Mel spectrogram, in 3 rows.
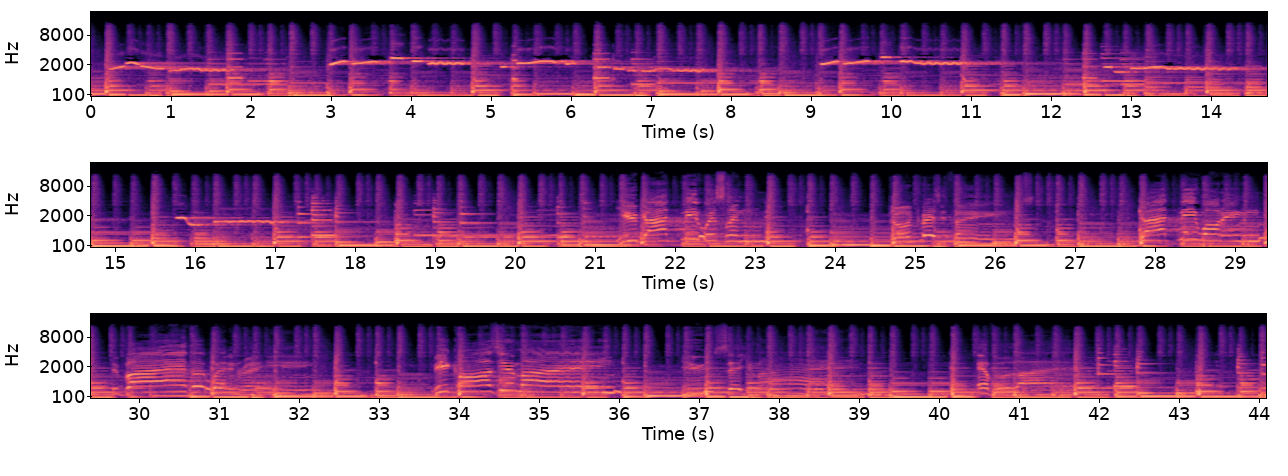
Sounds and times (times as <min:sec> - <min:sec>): Music: 0:00.0 - 0:44.0.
